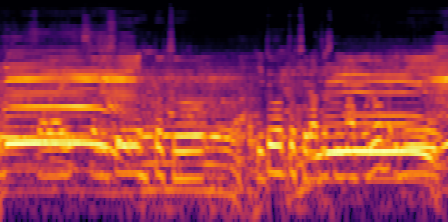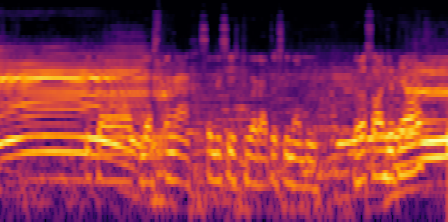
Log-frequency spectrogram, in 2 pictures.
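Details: Male calves at a cattle sale in Grabag, Magelang, nineteen bought at once: overlapping moos with rising-and-falling arched tones, one after another almost without pause, one calf calling over another. Human voices murmur underneath.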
